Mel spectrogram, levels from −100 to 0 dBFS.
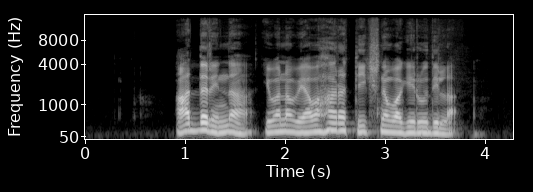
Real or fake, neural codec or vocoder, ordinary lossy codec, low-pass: fake; vocoder, 44.1 kHz, 128 mel bands every 512 samples, BigVGAN v2; none; 14.4 kHz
